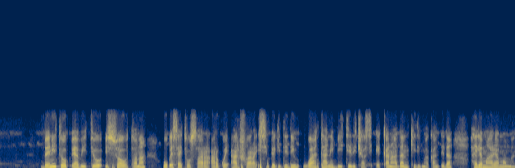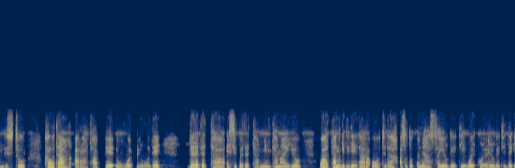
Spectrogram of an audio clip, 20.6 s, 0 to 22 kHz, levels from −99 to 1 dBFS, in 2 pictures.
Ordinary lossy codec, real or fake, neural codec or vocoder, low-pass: Opus, 32 kbps; fake; codec, 16 kHz, 16 kbps, FunCodec, trained on Chinese and English, 50 frames a second; 7.2 kHz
